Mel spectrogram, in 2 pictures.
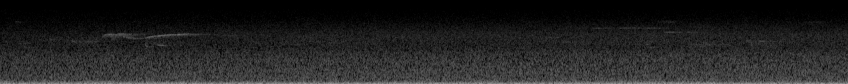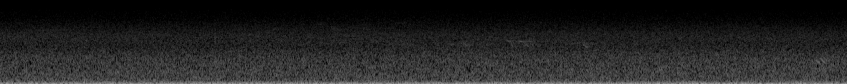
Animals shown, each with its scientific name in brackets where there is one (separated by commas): Eastern Wood-Pewee (Contopus virens), Black-throated Green Warbler (Setophaga virens)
